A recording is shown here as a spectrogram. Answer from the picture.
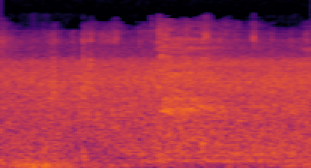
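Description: Steady low rumble with an even hiss: wind on the microphone mixed with ocean surf.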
